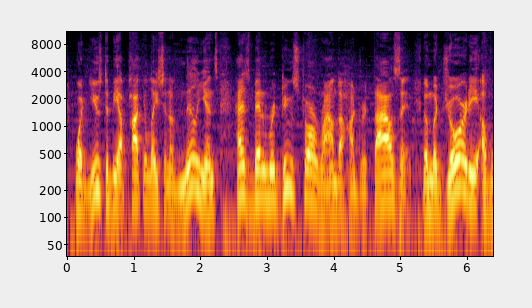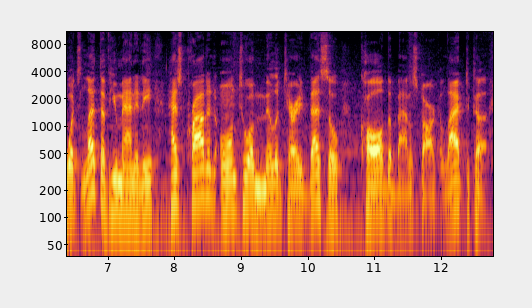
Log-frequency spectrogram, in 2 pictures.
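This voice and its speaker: A man speaking as a gaming channel host, giving enthusiastic, opinionated commentary straight to his viewers. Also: medium pitch.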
